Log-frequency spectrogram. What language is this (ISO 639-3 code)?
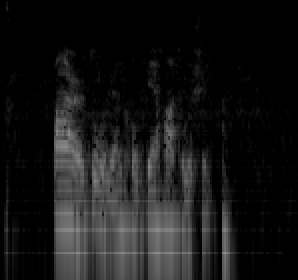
zho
